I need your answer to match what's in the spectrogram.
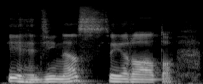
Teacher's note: je ne prononce pas la voyelle longue. Je ne prononce pas le med du tout.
